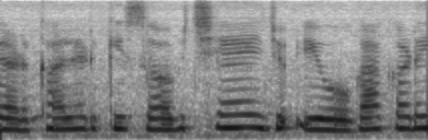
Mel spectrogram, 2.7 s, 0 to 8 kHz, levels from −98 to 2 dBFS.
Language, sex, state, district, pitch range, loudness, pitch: Maithili, female, Bihar, Madhepura, 235-260 Hz, -13 LUFS, 250 Hz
